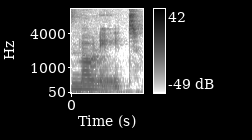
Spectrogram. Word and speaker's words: Monat: So the name of the company is Monate, which stands for Modern Nature, which I think is really cool. It's spelled M-O-N-A-T, which it's funny.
